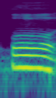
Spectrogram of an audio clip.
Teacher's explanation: दोनों ओठ सट जाएगा, तो उसको क्या बोलेंगे, ओष्ठ वाला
